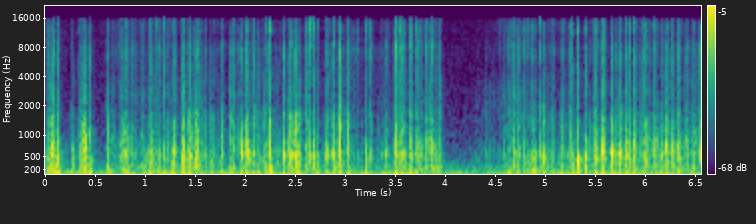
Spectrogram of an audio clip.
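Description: Fingernails scratch the textured side panel of a holographic, embossed faux-leather cosmetic bag lying tilted. The result is a rapid, dense run of dry scratching and patter, weighted toward low and midrange tones, with a brief quieter pause around four seconds before the scratching resumes.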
